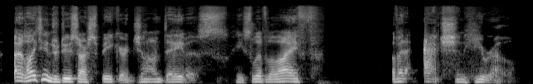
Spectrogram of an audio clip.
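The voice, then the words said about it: Announcer-style radio voice. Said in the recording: “put on my official radio voice.”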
